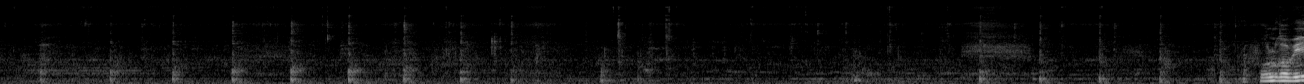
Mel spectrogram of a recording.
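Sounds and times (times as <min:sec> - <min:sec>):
person chewing with wet mouth clicks: 0:01.7 - 0:12.5.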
